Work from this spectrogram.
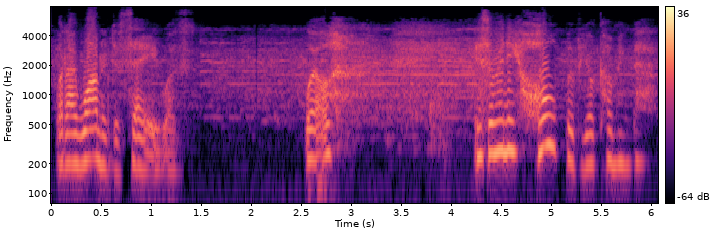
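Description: A woman's voice: medium pitch, unhurried, vocal fry. An actress in a radio drama playing a clinging, heartbroken mistress pleading with her departing lover. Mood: nostalgic, pleading. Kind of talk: 1970s radio drama acting. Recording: dull radio recording over music.

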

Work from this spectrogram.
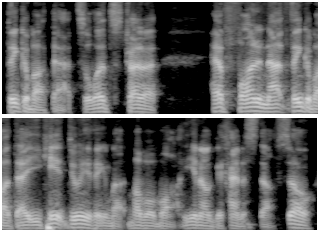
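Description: A man with a deep voice giving coaching advice in a casual, plain-spoken way, often repeating himself. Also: quick pace, fairly bright tone, no echo. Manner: plain-spoken, repeats phrases, acts out what he tells players.

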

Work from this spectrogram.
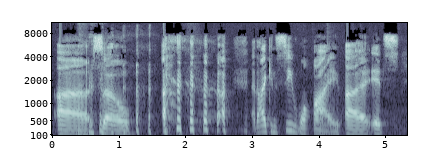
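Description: A man's voice: mid-range voice, expressive, extremely slow, fairly bright tone. A man co-hosting a podcast, explaining things in a hesitant, conversational way during casual film analysis. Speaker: podcast co-host. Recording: slightly dull, lo-fi audio.

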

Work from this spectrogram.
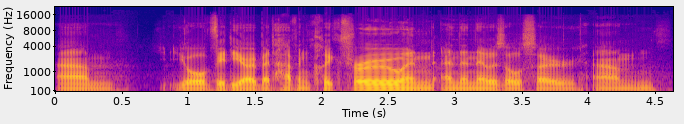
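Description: A man hosting a podcast, asking friendly, halting questions with many ums. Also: deep voice, level tone, vocal fry, fairly bright tone, clear, resonant tone. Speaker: podcast host. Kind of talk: casual podcast interview.

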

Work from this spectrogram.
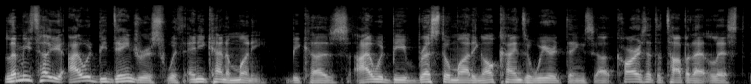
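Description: A middle-aged man with a fairly low voice chats as a show co-host. He is enthusiastic and tells things in a loose, meandering way, keeping it casual throughout. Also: animated, a little fast, hardly any pauses. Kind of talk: casual chat.

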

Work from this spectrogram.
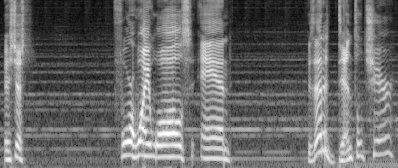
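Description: An actor playing an irreverent, wisecracking astrophysicist in a sci-fi audio drama, with a sarcastic, informal and exasperated way of talking. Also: male voice, high voice, animated, slow pace, sharp tone, soft background music, full character voice. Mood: bewildered. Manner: sarcastic, informal, hesitant muttering and outbursts.

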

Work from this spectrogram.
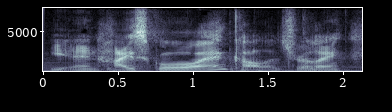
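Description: Playful man with a slightly raised pitch. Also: expressive, vocal fry, faint music behind. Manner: playful, teasing, quick to joke. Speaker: podcast host. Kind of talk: casual chat.

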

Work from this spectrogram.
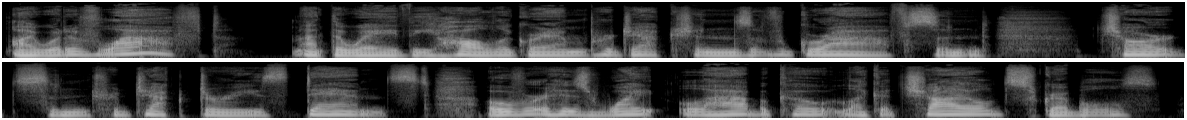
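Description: An actress playing a numb, grieving woman narrating the end of her world in a somber, measured, husky voice for an audio drama. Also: sits low, a little mellow, no echo, studio quality, exaggerated voice. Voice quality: husky, gravelly. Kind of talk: dramatic first-person audio fiction narration.

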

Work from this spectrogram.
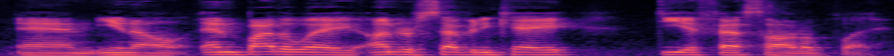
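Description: A man's voice: medium pitch, fairly even intonation, fast, sharp tone. A man co-hosting a casual fantasy sports podcast, rambling and restarting his sentences as he gives his picks. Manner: rambling, restarts sentences, many fillers like "you know". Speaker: podcast co-host, fantasy basketball analyst.

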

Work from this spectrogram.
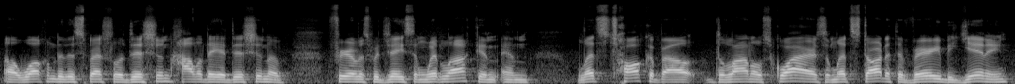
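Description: Smooth-voiced man hosting an interview. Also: mid-range voice, fairly even intonation, moderate pace, darkish tone. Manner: loose, rambling questions with restarts. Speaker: podcast host. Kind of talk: casual interview.

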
